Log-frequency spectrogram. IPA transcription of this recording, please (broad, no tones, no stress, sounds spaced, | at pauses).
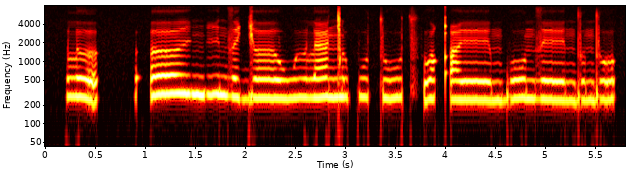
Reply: l ə | ʔ ɜː i̯ ŋ i n z ɛ ɟ ɜː w ɯ l æ ŋ͡ǀ ɯ p u t u t͡sʼ ʊ qʼ eː m b o n z eː n d ʊ n d ʊ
